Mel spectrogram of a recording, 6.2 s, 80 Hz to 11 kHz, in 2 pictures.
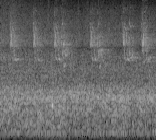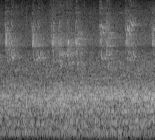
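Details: Common linnets in Hrodna, western Belarus, on 12 September 2025: a male feeds a late brood of full-sized fledglings beneath a bridge. Thin high chirps come in uneven bursts against a constant low roar.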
